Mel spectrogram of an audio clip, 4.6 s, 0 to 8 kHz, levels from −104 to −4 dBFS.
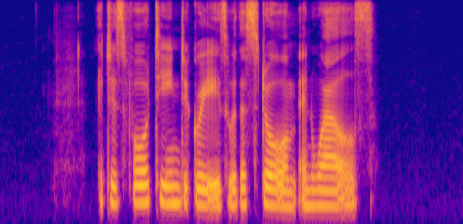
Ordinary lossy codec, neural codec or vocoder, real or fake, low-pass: none; none; real; none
